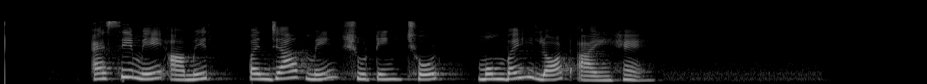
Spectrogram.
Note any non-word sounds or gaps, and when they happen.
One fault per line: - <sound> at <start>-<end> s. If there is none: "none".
none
